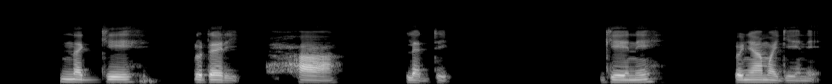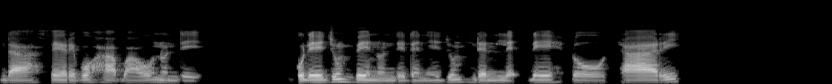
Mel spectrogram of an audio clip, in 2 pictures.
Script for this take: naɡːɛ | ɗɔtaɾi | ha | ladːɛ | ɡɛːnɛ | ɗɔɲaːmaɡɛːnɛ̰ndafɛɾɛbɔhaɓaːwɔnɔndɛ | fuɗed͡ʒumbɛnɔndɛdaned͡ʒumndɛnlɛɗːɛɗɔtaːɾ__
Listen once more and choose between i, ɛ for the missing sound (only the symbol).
i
